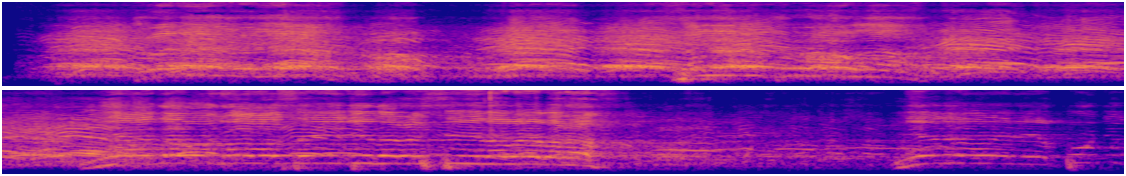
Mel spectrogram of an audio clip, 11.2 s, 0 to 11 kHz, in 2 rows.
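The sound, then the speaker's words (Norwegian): A large crowd of some 8,000 to 10,000 protesters at a protest rally in central Moscow, Russia, called by the Russian Communist Party against raising the pension age, chants slogans in unison demanding a referendum on the pension reform. Loud rhythmic shouting with rising and falling phrases repeats over and over, sustained throughout. “Vi vil ha folkeavstemning om pensjonsreformen, roper deltakerne på et protestmøte i sentrum av Moskva.”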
